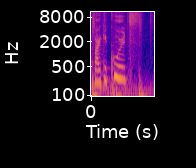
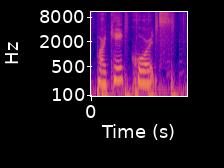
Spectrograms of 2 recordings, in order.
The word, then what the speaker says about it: Parquet Courts: Yo siempre decía Parquet Courts. Después me di cuenta que es Parquet Courts.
